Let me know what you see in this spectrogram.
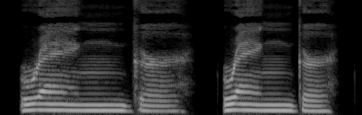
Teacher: Both US and UK have the same pronunciation of this word. Stress rang. Keep cur soft and quick.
